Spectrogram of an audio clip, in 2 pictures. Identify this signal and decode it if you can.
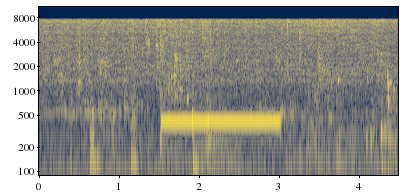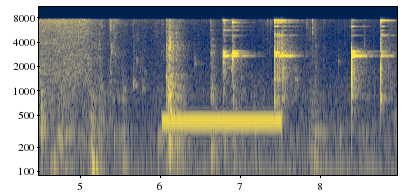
Telephone call progress tone (single-tone plan, as in most of Europe), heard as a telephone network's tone, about 420 Hz, 1.5 s on and 3 s off, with kitchen noise. Ringback tone.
